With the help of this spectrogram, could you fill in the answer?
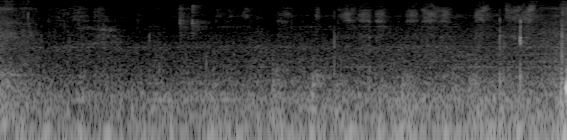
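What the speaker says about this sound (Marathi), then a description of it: "सो मी तो फॉर्म्युला इथे लिहिते" Chalk or marker scratches across a classroom board as a math formula is written, faint continuous scraping strokes under quiet room noise, ending in a brief louder knock.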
